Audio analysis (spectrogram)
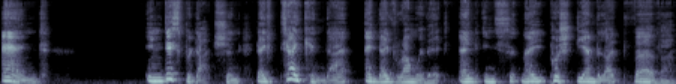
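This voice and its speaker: Husky voice, unhurried pace, animated pitch swings, emphatic film review delivery. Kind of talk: spoken film review to viewers.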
